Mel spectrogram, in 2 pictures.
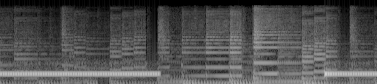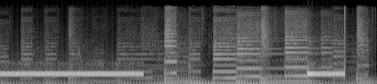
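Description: A telephone dial tone sounds after a call disconnects: a steady, loud, mid-pitched tone in three stretches, long, long, then brief, broken by other busy sounds in between.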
